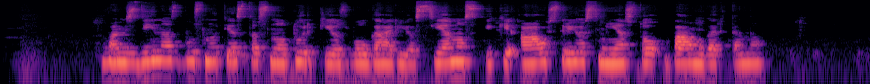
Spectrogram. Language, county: Lithuanian, Šiauliai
